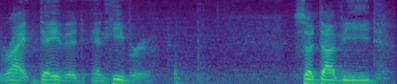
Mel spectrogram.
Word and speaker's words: David: You put the accent on the last syllable in Hebrew, generally, not the first. It's not David, it's David. So we say David, but they would say David.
